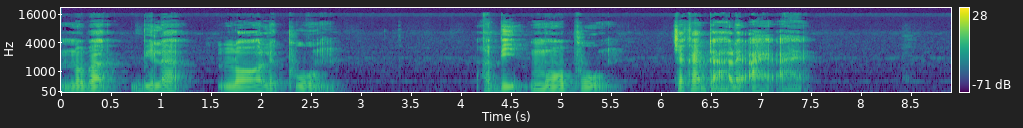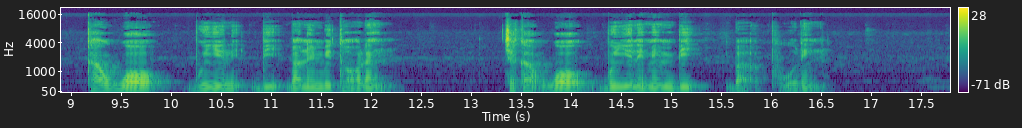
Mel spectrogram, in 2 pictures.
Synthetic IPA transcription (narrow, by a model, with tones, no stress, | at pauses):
nʊ̃˦ba˦bi˦la˦ | lɔː˦lɪ˨pʰu˨o˨ŋ | a˨bi˦mɔː˦pʰu˨o˨ŋ | t͡ʃʰɛ˦ka˨daː˨ɾɪ̰˦ʔa˨hɛ̰˨ʔa˨hɛ˨ | kʰa˨wɔː˦˨bũ˦ɲe˦nɪ̰̃˨bi˦ba˨nʊ̃˦m˦bi˦tʰɔː˨ɾɪ̃˦˨ŋ | t͡ʃɛ˦ka̰˨wɔ˦˨bũ˦ɲ˦e˦nɪ̃˨mɪ̃˦mbi˦ba̰˨pʰṵ˨o̰˨ɾĩ˦ŋ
